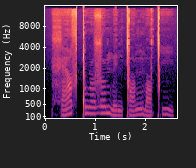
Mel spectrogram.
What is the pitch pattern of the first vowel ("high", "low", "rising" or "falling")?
rising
